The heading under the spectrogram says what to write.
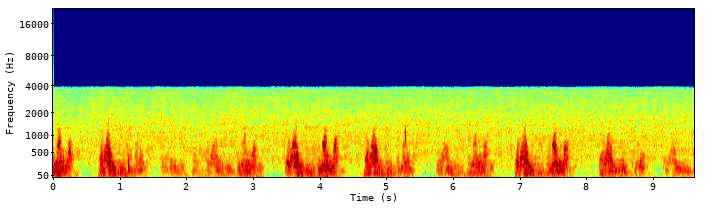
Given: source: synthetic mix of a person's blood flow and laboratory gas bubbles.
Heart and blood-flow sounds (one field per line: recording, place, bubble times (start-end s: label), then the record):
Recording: Doppler ultrasound of blood flow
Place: precordium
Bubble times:
1.09-1.20 s: bubbles
5.25-5.33 s: bubbles
From the record:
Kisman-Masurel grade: 123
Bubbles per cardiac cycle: 1 to 2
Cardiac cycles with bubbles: 10 to 50%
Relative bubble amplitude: loud (0.450 to 0.775)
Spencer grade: 2 (many but less than half of the cardiac periods contain bubble signals, singularly or in groups)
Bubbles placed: only in the low amplitude regions of the cardiac cycle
